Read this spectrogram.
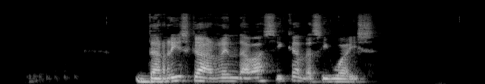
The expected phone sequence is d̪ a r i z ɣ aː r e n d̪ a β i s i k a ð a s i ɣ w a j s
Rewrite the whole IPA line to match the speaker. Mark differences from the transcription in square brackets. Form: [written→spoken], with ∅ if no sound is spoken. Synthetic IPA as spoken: d̪ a r i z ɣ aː r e n d̪ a β [i→a] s i k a ð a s i ɣ w a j s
